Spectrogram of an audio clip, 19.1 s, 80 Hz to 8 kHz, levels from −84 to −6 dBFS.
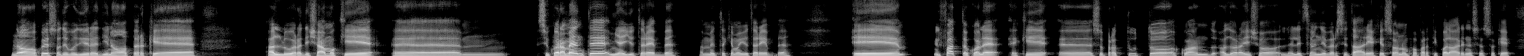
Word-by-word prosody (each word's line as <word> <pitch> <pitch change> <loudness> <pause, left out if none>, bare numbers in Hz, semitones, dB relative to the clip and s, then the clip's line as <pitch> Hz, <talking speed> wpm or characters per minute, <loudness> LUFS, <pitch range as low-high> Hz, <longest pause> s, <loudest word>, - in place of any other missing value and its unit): No, 180 -4 +4
questo 205 -1 +2
devo 170 -1 0
dire 165 -1 +2
di 165 +2 -2
no 180 +1 +2
perché, 145 -2 +1 0.8
allora 155 -1 +3
,diciamo 175 +5 +1
che, 165 +1 +3
ehm, 145 -2 -1 0.4
sicuramente, 205 +5 +4
mi 160 -1 +1
aiuterebbe, 150 0 -2 0.2
ammetto 150 +3 -6
che 150 - -8
mi 140 - -4
aiuterebbe, 140 +2 -4 0.7
ehm, 160 0 +6 0.3
il 175 -1 -6
fatto 225 -1 0
qual 175 -2 +1
è? 145 -2 +1
È 150 -2 -11
che, 175 0 -1
uhm, 155 -1 -4
soprattutto 200 +5 -3
quando 165 +1 -3
allora, 150 -2 -3
io 170 +4 -2
c'ho 140 -6 -5
le 150 0 -10
lezioni 155 +3 -5
universitarie 145 -1 -3
che 160 +3 -4
sono 150 -2 -4
un - - -6
po' 150 - -7
particolari, 135 -1 -4
nel 140 0 -6
senso 145 0 -10
che 135 -1 -7
155 Hz, 130 wpm, -20 LUFS, 145-170 Hz, 0.8 s, ehm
